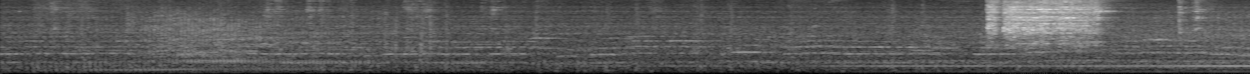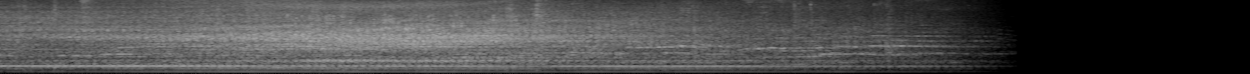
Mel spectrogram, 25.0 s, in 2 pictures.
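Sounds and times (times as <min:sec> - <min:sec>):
train wheels on rails: 0:00.0 - 0:21.7
loud rushing noise: 0:00.8 - 0:03.9, 0:12.7 - 0:20.0.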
